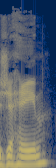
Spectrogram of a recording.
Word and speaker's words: Jehan: So I guess first I want to ask you about your monodrama, The Passion of Jehan, Joan of Arc. I'm not sure if I'm pronouncing that right, but we say Jehan, which is a French variation of how she would sign her name.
